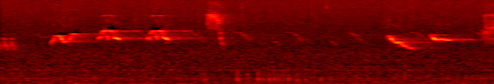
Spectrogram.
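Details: Before sunset a Japanese thrush delivers whistled phrases with high thin squeaky notes, a pause, then a pair of sweet downslurred whistles.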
